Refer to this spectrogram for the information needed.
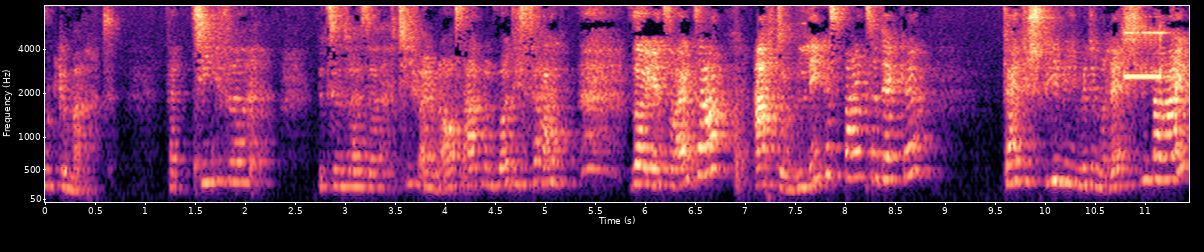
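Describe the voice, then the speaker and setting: A woman with a high voice speaks at a fairly slow pace with long, frequent pauses, in audible room echo over light background noise. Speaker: fitness instructor. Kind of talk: workout instruction. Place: gym.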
